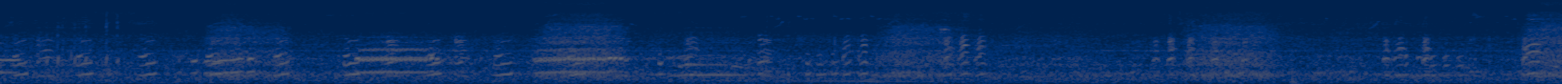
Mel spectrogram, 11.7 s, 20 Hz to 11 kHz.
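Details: Ruddy shelducks in a fight at Arucas, Gran Canaria, 13 February 2021, give nasal, goose-like honks in pairs and short runs, separated by bursts of broadband noise.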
